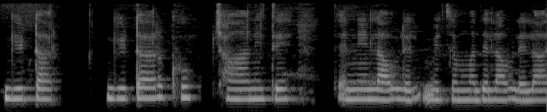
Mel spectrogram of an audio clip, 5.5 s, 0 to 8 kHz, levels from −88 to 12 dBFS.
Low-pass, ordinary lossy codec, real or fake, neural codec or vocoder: 7.2 kHz; none; real; none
